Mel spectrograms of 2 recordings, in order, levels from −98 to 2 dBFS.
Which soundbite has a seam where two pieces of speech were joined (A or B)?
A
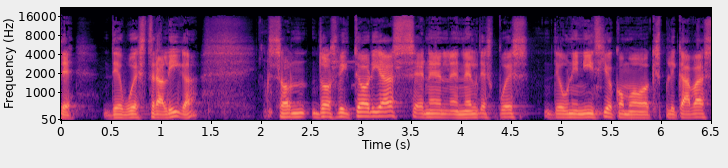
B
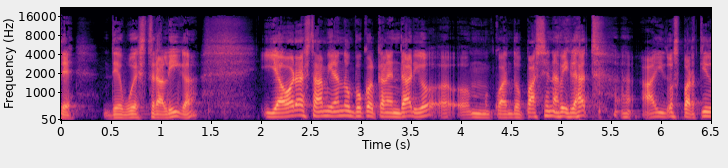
A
